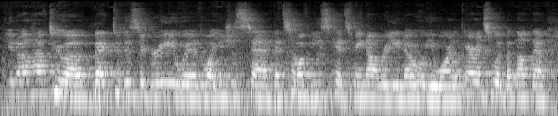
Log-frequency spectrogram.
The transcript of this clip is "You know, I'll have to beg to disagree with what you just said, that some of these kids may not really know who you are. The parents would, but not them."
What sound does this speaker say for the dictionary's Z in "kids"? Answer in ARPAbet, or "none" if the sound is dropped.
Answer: Z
